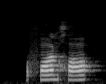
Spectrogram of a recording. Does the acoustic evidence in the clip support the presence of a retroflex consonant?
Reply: yes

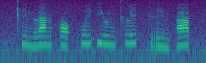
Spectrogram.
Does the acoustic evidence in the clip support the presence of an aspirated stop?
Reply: yes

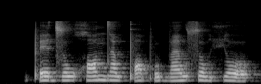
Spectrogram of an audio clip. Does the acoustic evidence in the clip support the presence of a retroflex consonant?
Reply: no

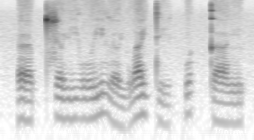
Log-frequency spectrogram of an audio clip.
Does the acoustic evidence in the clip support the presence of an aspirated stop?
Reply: no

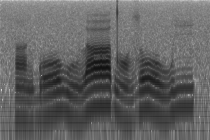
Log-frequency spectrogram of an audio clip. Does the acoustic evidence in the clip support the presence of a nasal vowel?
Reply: yes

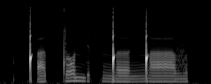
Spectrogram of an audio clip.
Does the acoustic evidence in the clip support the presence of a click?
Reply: yes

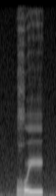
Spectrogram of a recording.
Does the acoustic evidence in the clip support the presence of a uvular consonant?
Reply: yes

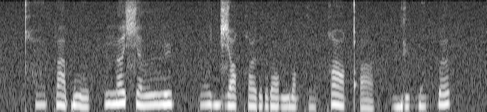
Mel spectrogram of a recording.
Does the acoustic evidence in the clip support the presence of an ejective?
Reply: yes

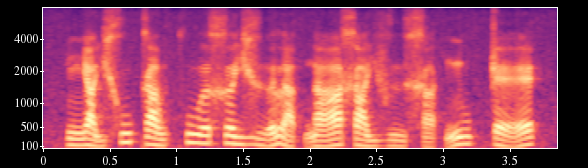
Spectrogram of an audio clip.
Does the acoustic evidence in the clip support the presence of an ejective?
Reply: no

